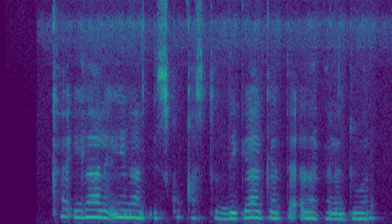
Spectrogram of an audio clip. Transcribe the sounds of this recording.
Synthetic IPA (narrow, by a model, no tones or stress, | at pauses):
kʰɐʔɪlaːlɪʔɪnaːd̪ɪskʰʊqɑst̪ʰɔd̪ɪɣaːɡɐd̪ɐ̰ʔðɐkʰɐlɐd̪ʊwɐn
